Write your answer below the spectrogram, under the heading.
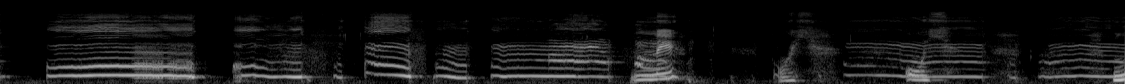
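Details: Pet fox Alf, content but demanding petting and hugs, gives a run of squeaks: sustained whines alternating with short, wavering and bending notes. A woman's voice speaks among them.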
